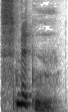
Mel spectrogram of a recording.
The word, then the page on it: smitten: British English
